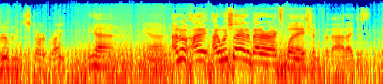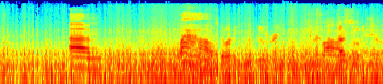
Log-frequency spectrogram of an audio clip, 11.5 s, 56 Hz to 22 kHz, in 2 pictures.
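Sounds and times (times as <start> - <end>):
speech: 0.0 - 5.6, 6.8 - 7.3, 8.4 - 9.8, 10.6 - 11.4
steady low engine drone: 0.0 - 11.4
wind buffeting the microphone: 0.0 - 11.4.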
